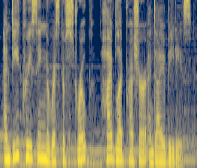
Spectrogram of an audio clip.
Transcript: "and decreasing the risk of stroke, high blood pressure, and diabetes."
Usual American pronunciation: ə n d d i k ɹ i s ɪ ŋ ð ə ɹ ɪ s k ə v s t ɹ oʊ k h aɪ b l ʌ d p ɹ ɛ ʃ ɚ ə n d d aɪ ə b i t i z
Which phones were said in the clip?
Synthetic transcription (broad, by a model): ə n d d i k ɹ i s ɪ ŋ ð ə ɹ ɪ s k ə v s t ɹ oʊ k h aɪ b l ʌ d p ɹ ɛ ʃ ɚ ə n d d aɪ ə b i t i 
